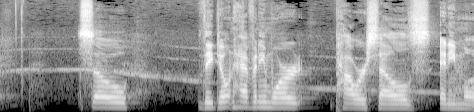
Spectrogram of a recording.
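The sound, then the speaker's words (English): A police car siren sounds in the city as a faint, sustained wailing tone that glides slowly lower. People talk over it in the foreground. “It's the sound of the police.”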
